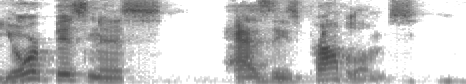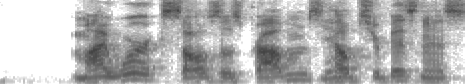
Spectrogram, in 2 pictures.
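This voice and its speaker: In an American accent, a man with a plain, everyday voice talks at a moderate pace, fairly high in pitch and with lively intonation. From US Midwest, Chicago suburbs. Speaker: career coach and podcast host. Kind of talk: casual interview chat.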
